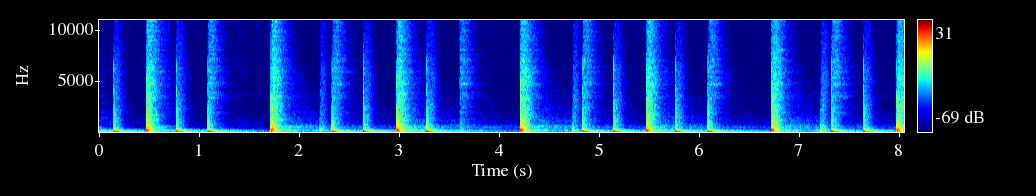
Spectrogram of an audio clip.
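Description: Recorded drum-kit groove of kick, snare and hi-hat playing back. It stops briefly about halfway through, then starts again with Echo Fix EF-X2 tape echo added to the snare.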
